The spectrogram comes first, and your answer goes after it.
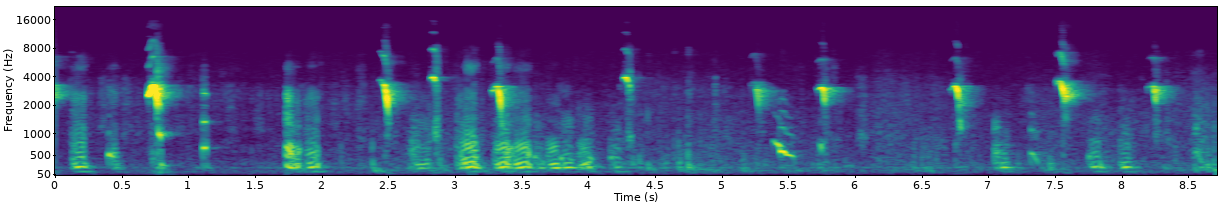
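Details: Otter giving sharp high squeaking chirps, several sliding downward, repeated irregularly about once a second and mixed with low, rough, pulsed chattering and grumbling sounds between them.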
